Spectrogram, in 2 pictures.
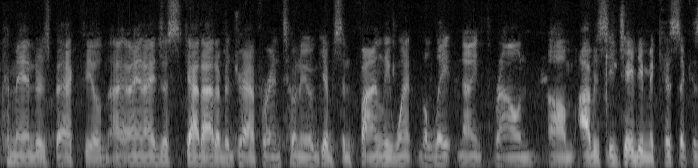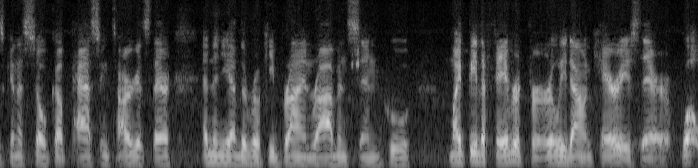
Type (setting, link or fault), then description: setting, busy venue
